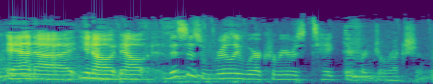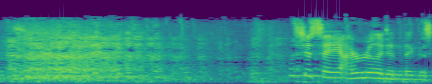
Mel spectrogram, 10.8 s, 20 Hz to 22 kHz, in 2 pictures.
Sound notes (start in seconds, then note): 5.4 audience laughs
